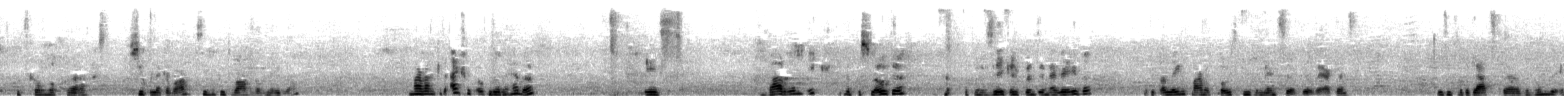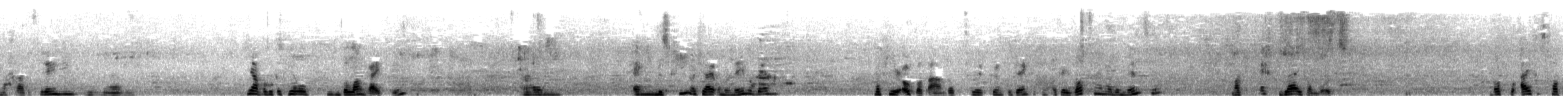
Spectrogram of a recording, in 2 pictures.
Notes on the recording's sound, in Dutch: Live door de straten van Bologna. Audiokwaliteit is kak.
